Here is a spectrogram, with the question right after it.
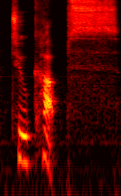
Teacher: It ends with an unvoiced p-p cup. Well, then if you add an s to the word cup to make it plural, the s you add also remains unvoiced.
